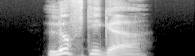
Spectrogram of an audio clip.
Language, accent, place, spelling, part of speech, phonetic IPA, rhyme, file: German, Germany, Berlin, luftiger, adjective, [ˈlʊftɪɡɐ], -ʊftɪɡɐ, De-luftiger.ogg
- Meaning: 1. comparative degree of luftig 2. inflection of luftig: strong/mixed nominative masculine singular 3. inflection of luftig: strong genitive/dative feminine singular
